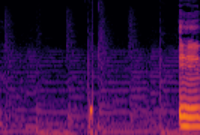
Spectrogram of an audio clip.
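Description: Quiet background music with a single short pop sound effect about a second in, the kind used as a picture pops onto a slide. A woman's voice starts speaking near the end.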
